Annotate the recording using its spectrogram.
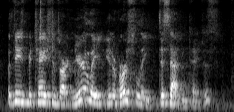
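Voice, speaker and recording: Recorded with audible room echo, a man talks at a fairly quick pace in a high pitch with lively intonation. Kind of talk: conference lecture. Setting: conference breakout session with audience. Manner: fast.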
